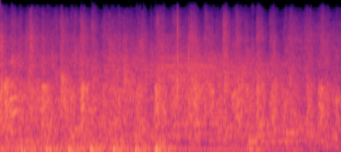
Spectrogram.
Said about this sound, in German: Ja, bitte vielleicht noch einen Applaus, ein kleines Stückchen länger für unseren Trompeter, den Mario.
